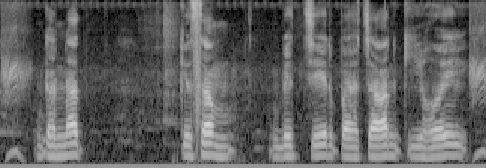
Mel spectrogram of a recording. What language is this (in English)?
Magahi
